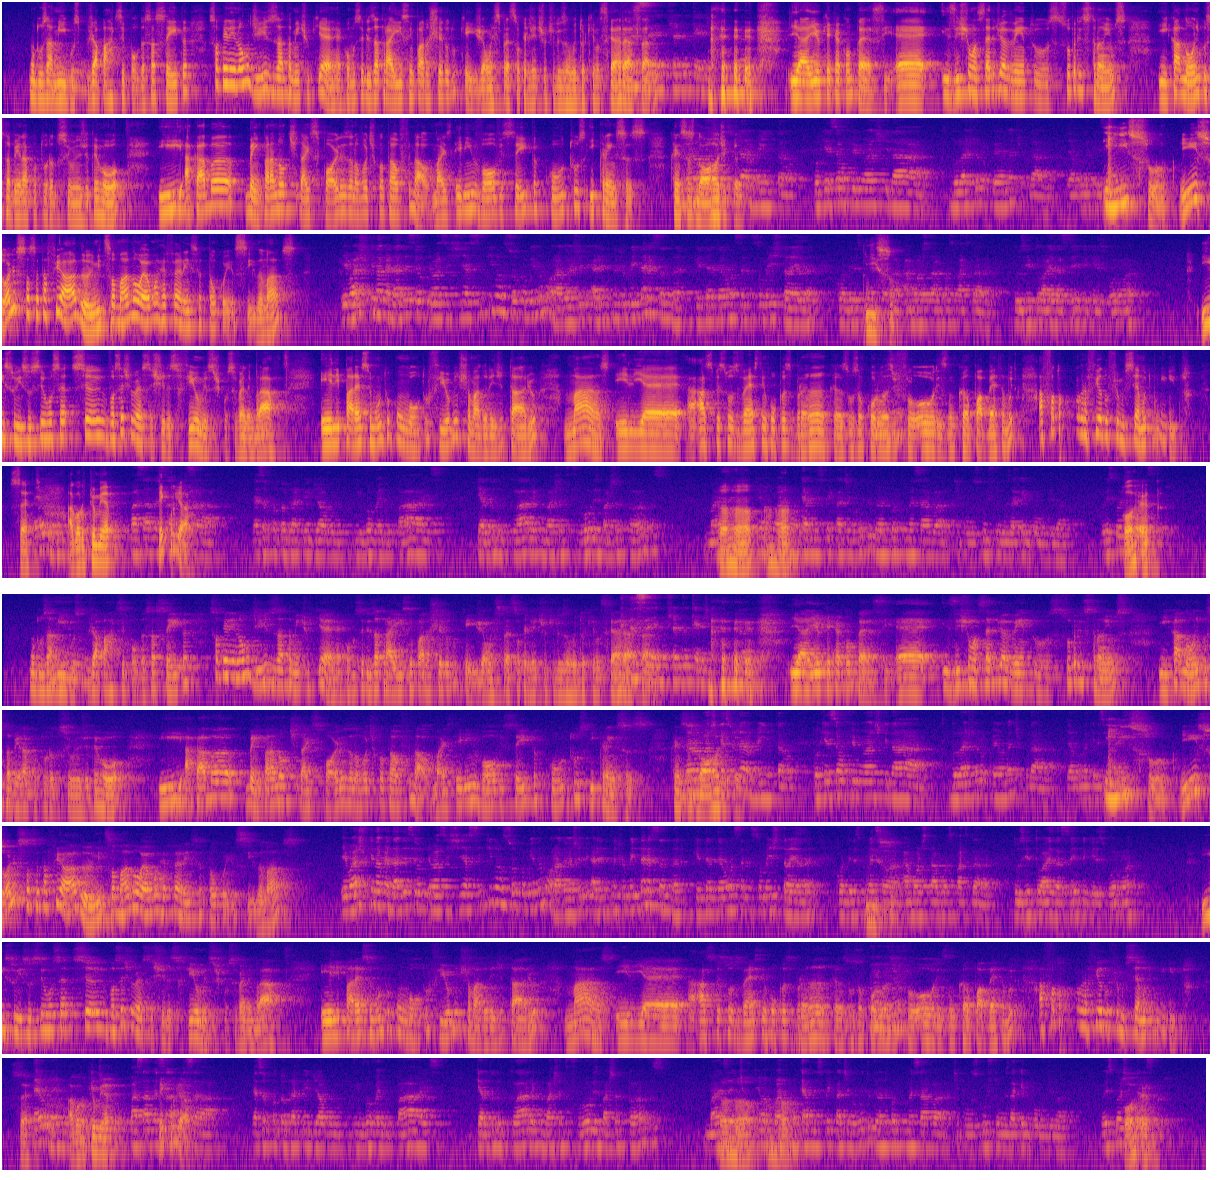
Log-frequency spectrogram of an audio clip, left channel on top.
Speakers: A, on the left; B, on the right.
A: Um dos
B: Hum,
A: amigos já
B: <laughs>
A: participou dessa seita, só que ele não diz exatamente o que é. É como se eles atraíssem para o cheiro do queijo. É uma expressão que a gente utiliza muito aqui no Ceará,
B: eu
A: sabe?
B: sei, pro cheiro do queijo.
A: <laughs>
B: Aham.
A: E aí o que que acontece? É, existe uma série de eventos super estranhos e canônicos também na cultura dos filmes de terror. E acaba, bem, para não te dar spoilers, eu não vou te contar o final, mas ele envolve seita, cultos e crenças. Crenças
B: Não,
A: nórdicas,
B: eu acho que esse eu já vi, então. Porque esse é um filme, eu acho que da, do leste europeu, né? Tipo, da, de algum daqueles
A: Isso,
B: países.
A: isso, olha só, você tá afiado. Midsommar não é uma referência tão conhecida, mas
B: Eu acho que, na verdade, esse eu, eu assisti assim que lançou com a minha namorada. Eu achei, bem- a gente achou bem interessante, né? Porque tem até umas cenas que são meio estranhas, né? Quando eles começam
A: isso,
B: a, a mostrar algumas partes da, dos rituais da seita que eles foram lá.
A: isso, isso. Se você, se você tiver assistido esse filme, se você vai lembrar, ele parece muito com outro filme chamado Hereditário, mas ele é. a- As pessoas vestem roupas brancas, usam coroas
B: Uhum.
A: de flores num campo aberto. É muito. A fotografia do filme em si é muito bonito, certo?
B: É, Eu lembro,
A: Agora
B: porque
A: o filme
B: tipo,
A: é
B: passava essa
A: peculiar.
B: essa essa fotografia de algo envolvendo paz, que era tudo claro e com bastante flores e bastante plantas, mas
A: Aham,
B: aí tipo tinha uma, ba-
A: aham.
B: uma quebra de expectativa muito grande quando começava, tipo, os costumes daquele povo de lá. Foi isso que eu
A: Correto.
B: achei interessante.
